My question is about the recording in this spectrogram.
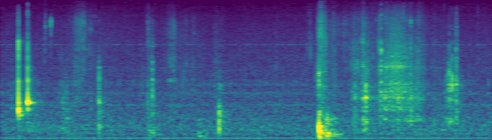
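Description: Silicone spatula stirring thick soap batter in a plastic measuring cup: scattered light clicks and taps against the cup, then a louder knock about four seconds in followed by about a second of soft scraping.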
